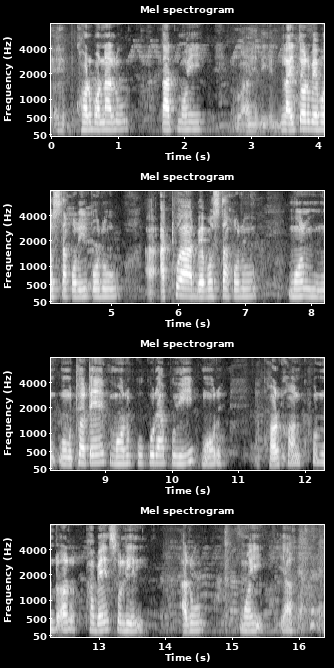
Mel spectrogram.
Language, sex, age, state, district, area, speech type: Assamese, female, 45-60, Assam, Udalguri, rural, spontaneous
